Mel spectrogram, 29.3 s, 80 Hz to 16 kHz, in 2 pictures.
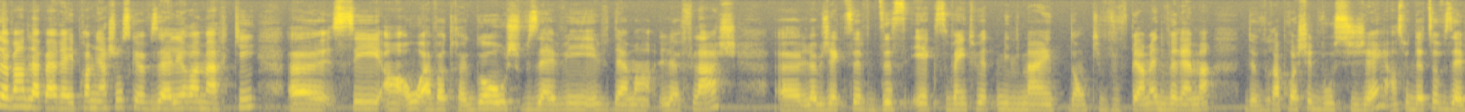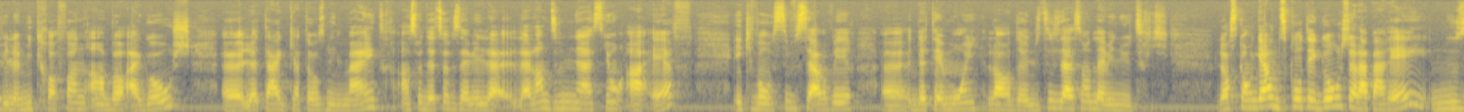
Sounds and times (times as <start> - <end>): Speech: 0.0 - 29.2.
